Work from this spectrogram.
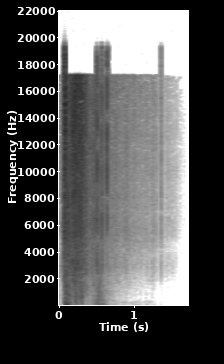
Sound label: fire impact; smite; poseidon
